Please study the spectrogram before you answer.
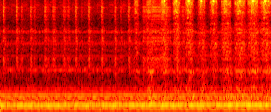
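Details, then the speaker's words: Mini lathe turning an aluminium disc for a humanoid robot part, with stock not perfectly concentric. A steady scraping rasp pulses once per turn over the lathe hum as the tool bites harder on one side; interrupted cut. "you can hear is not perfectly concentric."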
